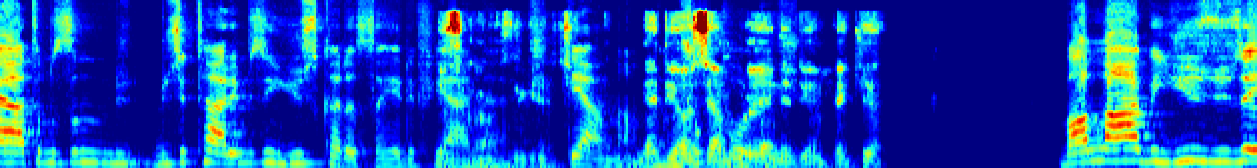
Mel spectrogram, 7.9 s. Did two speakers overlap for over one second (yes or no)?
yes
